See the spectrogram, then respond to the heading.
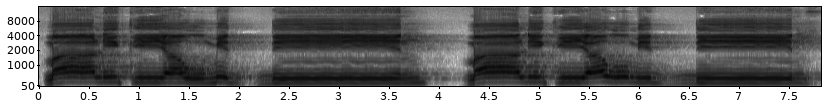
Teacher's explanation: ma-nya ini cukup satu alif saja. Maliki yaumiddin, tidak perlu terlalu panjang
